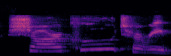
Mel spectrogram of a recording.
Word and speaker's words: charcuterie: looking for new ideas for charcuterie boards. – Oh, yes. – Sherry was really good about explaining the whole, how it's pronounced, which is S-H-A-R-C-O-O-T-E-R-I-E, charcuterie, because a lot of people mess that up.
